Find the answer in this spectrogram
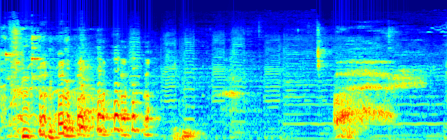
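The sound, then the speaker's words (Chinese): Glass bottles clink together with a bright, ringing knock, a few short high taps that linger briefly, while people drink, chat and laugh around them. “哎，别瞎撞瓶儿，到时候那个人听见他就是干嘛呢？”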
